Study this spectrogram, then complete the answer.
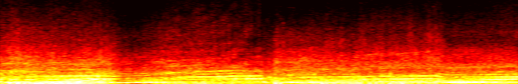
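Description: Mercedes and Lamborghini GT race cars battling in a sim racing GT sprint race at Laguna Seca, several engines whining loudly together with shifting pitches rising and dropping through gear changes, no voices.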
